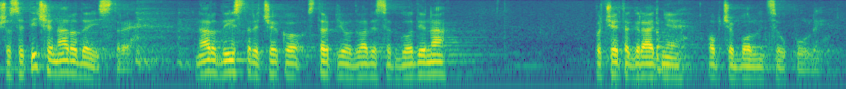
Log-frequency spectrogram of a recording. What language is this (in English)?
Croatian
